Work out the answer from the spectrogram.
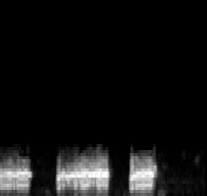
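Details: A hen lure call used in trapping wild chickens: three nasal, buzzy notes, the middle one longest, separated by short pauses.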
